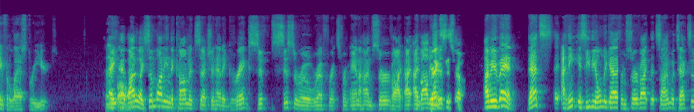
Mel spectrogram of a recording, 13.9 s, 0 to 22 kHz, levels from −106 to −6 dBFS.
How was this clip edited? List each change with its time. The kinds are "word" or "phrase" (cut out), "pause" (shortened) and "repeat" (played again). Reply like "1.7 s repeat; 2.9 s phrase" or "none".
8.4 s word; 12.3 s word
